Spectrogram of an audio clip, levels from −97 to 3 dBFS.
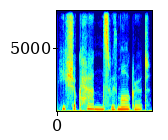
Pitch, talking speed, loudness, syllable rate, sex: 180 Hz, 155 wpm, -23 LUFS, 3.9 syllables/s, female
